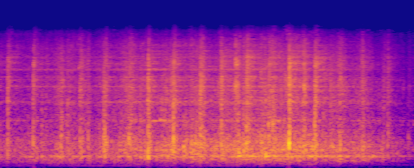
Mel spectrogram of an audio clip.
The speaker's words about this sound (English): train pulls out of Colombo's Maradana station and is en route to Gaul. We are in Sri Lanka.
